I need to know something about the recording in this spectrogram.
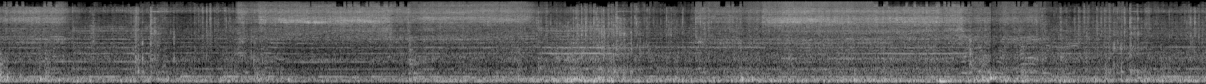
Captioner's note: drill whirring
